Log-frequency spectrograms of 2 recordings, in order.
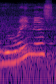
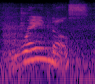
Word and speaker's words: Uranus: Its name pronounced either Uranus or Uranus.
